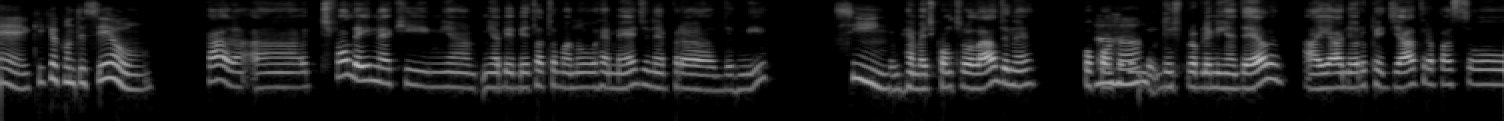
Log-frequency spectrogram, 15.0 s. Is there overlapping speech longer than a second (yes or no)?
no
